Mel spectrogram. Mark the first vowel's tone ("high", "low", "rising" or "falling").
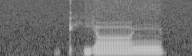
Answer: high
